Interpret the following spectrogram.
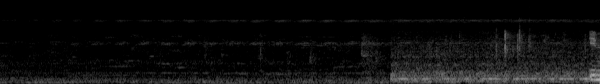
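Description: Faint room tone, then after about four seconds a low steady hum with a few crinkles of a plastic margarine packet being handled.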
